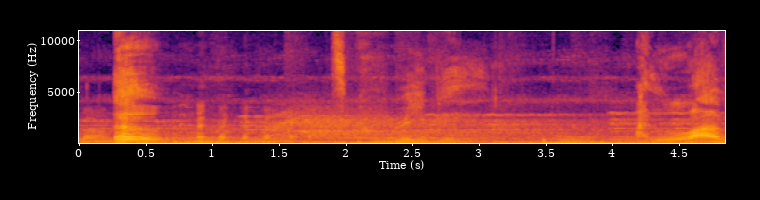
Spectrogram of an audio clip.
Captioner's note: laughter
